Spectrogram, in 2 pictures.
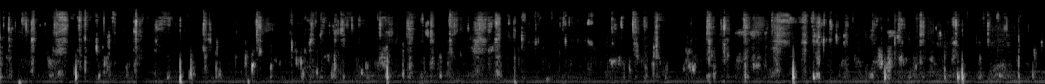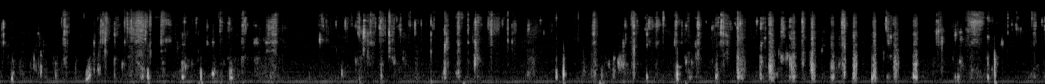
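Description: Close-miked chewing and biting of pork tail: a steady stream of irregular short mouth clicks and smacks, over a faint steady low hum.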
